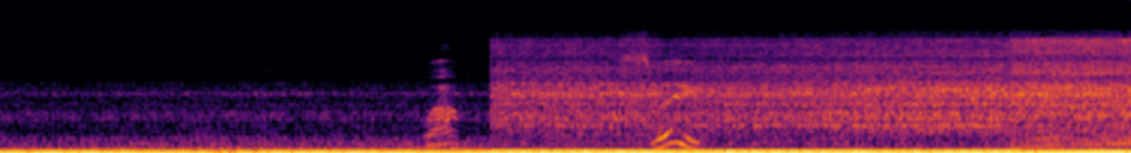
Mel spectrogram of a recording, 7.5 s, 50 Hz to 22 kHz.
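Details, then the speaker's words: Ferrari 308 project driven after repair at a Ferrari specialist, previously running awfully: steady even low drone, no knocks, misses or stumbles; engine pulls cleanly and smoothly, though rubbers still need replacing. "smooth wow well compared to how that was compared to how it was"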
